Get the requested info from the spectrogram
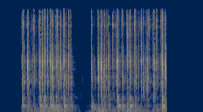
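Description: Keyboard typing: two bursts of quick, rapid clicks, each a little over a second long, separated by a short gap of dead silence.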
